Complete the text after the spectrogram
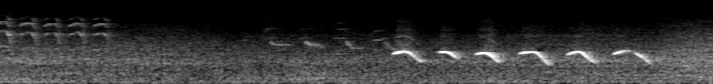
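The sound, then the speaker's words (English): A bird chirps outdoors in a quick run of six short, bright, rising-and-falling notes, clear. Fainter, higher twittering comes before it over a steady background hiss. “Oh, you hear the birds?”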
